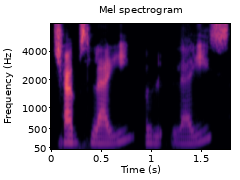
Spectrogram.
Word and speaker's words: Champs-Élysées: Theater de Champs-Élysées, I think is how they pronounced it.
